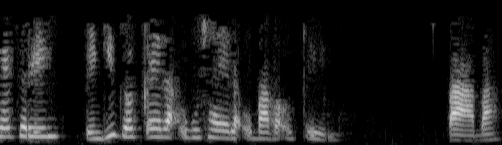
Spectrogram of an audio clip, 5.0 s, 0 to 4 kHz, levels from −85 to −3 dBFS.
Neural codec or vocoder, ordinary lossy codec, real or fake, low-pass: none; MP3, 16 kbps; real; 3.6 kHz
